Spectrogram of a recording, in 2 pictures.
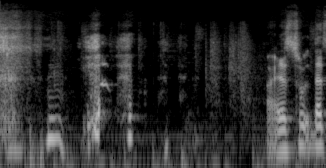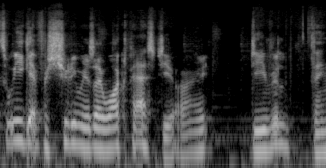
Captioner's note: laughs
